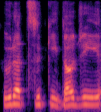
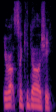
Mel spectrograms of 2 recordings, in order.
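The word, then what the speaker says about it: Urotsuki Dōji: Yeah, I gotta say up front, the new I think it was Uratsuki Doji, Legend of the Overfiend. It's looking pretty good. Like I said, Yeah, Urotsuki Doji.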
